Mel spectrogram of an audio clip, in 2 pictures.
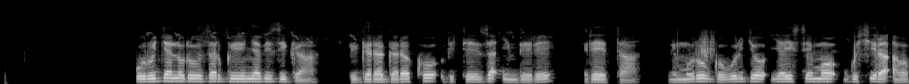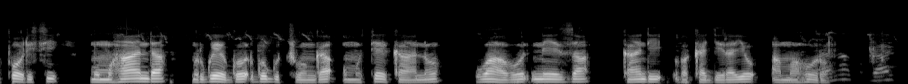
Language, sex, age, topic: Kinyarwanda, male, 18-24, government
